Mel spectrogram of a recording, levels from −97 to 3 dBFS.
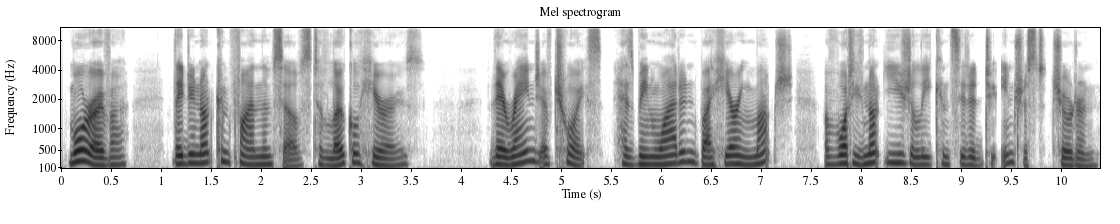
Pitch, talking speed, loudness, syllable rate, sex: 180 Hz, 160 wpm, -20 LUFS, 5.6 syllables/s, female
